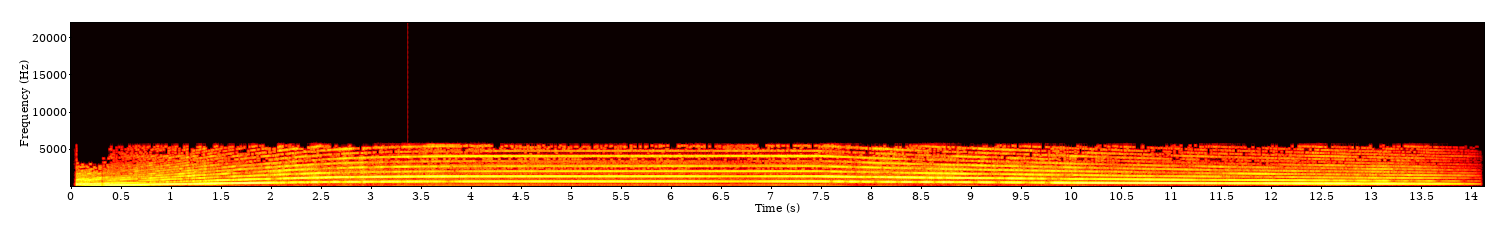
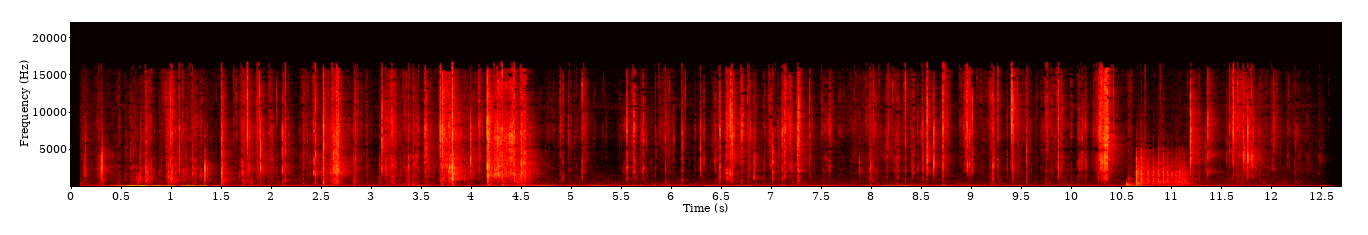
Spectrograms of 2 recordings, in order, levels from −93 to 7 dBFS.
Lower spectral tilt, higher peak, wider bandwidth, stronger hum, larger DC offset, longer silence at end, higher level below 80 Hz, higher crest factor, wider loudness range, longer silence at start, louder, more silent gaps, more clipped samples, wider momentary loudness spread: first, -1.5 dB/octave vs 0.5 dB/octave; first, 0 dBFS vs -10 dBFS; second, 6 kHz vs 17 kHz; neither; neither; about the same, 0.05 s vs 0.15 s; about the same, -56 dBFS vs -52 dBFS; second, 12 dB vs 32 dB; second, 1 LU vs 7 LU; about the same, 0.05 s vs 0.1 s; first, -12 LUFS vs -41 LUFS; neither; neither; second, 3 LU vs 19 LU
